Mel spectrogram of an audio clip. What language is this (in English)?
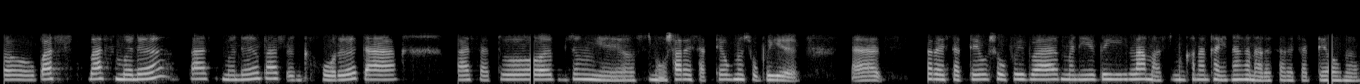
Bodo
